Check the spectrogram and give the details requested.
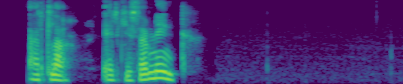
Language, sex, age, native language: Icelandic, female, 20-29, Icelandic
